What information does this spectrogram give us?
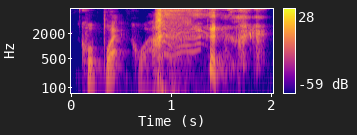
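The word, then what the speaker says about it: Québécois: Pronounced Quebecois.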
